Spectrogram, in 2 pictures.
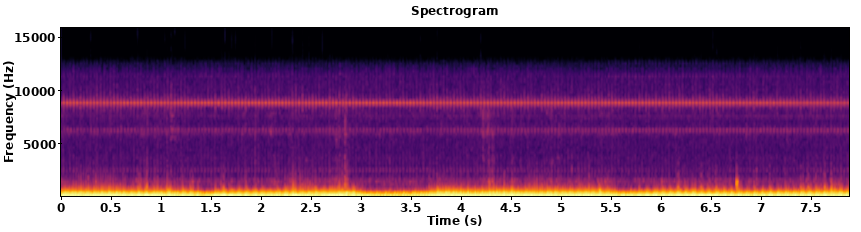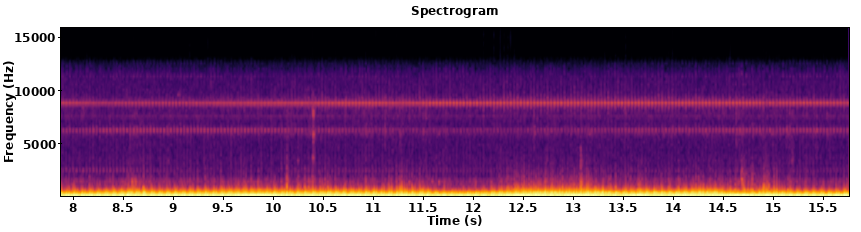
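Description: Stones crunch and knock under tyres.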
